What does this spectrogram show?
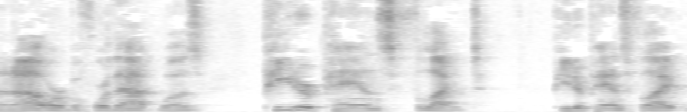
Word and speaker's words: Peter: P okay but in in American uh uh English they say the r instead of the T So Peter Peter pen Peter so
